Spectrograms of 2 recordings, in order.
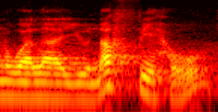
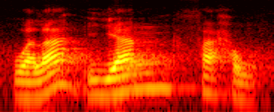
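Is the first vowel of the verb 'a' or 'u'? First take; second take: u; a. First: The verb starts with 'yu' and a doubled middle consonant. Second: The verb starts with 'yan' and has no doubled consonant. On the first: The speaker calls it wrong. "Yang betul adalah ini bukan wala yunafihu" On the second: The speaker calls it right. "tapi wala wala yanfahu"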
